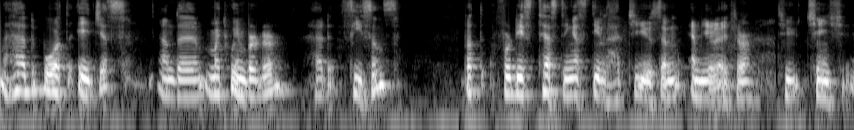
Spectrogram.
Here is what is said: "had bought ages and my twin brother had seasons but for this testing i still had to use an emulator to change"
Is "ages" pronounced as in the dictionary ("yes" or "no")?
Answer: no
